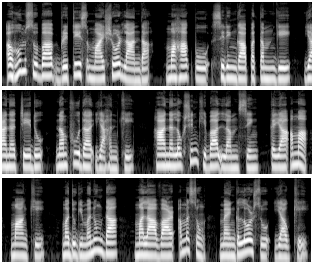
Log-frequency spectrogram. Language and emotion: Manipuri, neutral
